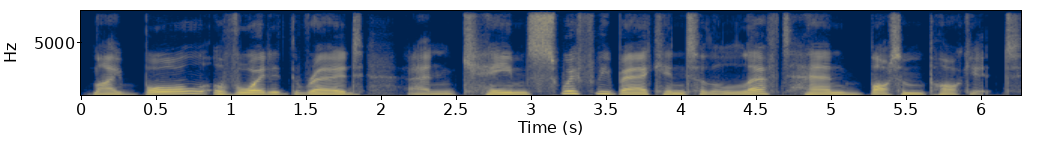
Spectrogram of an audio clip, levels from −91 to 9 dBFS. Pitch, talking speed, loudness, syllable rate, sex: 145 Hz, 145 wpm, -19 LUFS, 3.6 syllables/s, male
